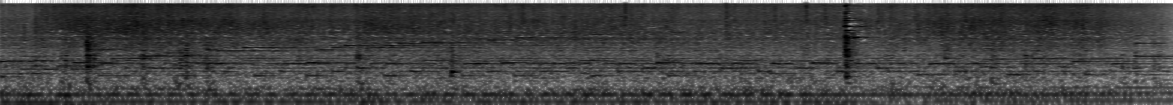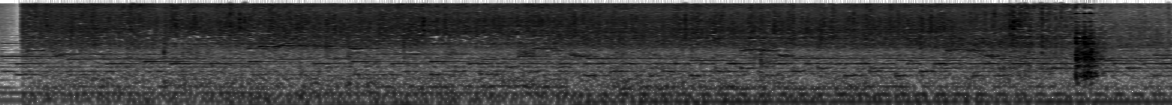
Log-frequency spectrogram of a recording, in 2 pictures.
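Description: Chicken thighs and sliced mushrooms sizzling in a non-stick frying pan on a gas burner, a steady frying hiss that grows louder from about halfway, with one sharp click about eleven seconds in.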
